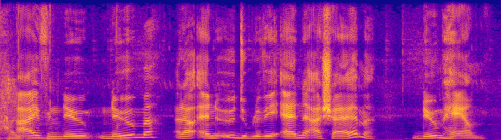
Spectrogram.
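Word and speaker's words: Yves Newnham: Alors ça se prononce Yves aussi en anglais ? Moi, je dirais Ive. Ive, oui. Comme Ive Newham. Alors, N-E-W-N-H-A-M. Newham. Ive Newham.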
